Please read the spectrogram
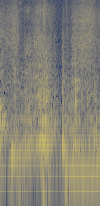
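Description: Quiet handling noise of a handheld tape gun and a cardboard box being held and touched, with a soft knock about a second and a quarter in.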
